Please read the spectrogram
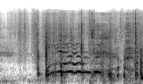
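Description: A woman's long, wordless "aww" of delight, starting about half a second in, its pitch wavering as it is held.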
